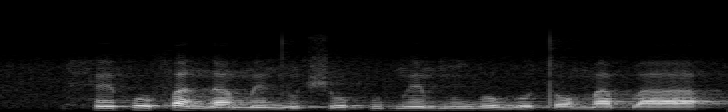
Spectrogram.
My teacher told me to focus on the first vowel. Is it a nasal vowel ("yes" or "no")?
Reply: yes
